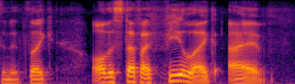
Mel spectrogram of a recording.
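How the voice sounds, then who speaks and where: A man speaking at a moderate pace. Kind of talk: personal video diary. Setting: outdoors in the woods. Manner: casual, reflective.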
